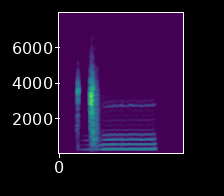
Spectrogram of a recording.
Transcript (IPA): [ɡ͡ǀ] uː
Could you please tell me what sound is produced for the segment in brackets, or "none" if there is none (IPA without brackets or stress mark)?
ɡ͡ǀ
